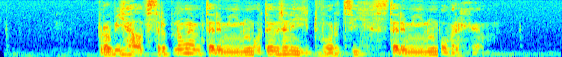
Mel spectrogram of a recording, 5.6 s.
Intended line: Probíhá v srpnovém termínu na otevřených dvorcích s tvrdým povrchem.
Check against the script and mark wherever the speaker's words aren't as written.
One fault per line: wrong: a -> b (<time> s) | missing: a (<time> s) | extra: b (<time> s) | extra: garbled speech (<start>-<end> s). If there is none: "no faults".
missing: na (2.5 s)
wrong: tvrdým -> termínu (3.9 s)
